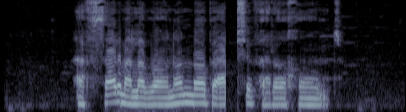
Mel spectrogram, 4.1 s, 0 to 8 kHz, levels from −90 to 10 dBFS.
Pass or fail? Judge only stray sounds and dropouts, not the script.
fail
